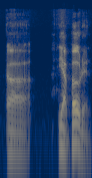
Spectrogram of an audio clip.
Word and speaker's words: Bowdoin: Bowdoin.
